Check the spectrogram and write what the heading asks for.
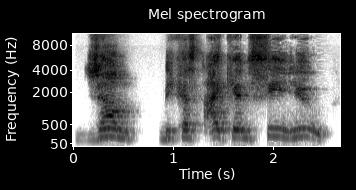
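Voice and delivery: father's slow, steady assurance; slow reassuring father. Retold or imitated. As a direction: promise her she's safe, slowly. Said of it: "kata-kata bapaknya yang bilang". (suara ayah yang pelan meyakinkan)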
